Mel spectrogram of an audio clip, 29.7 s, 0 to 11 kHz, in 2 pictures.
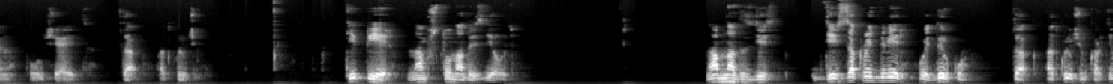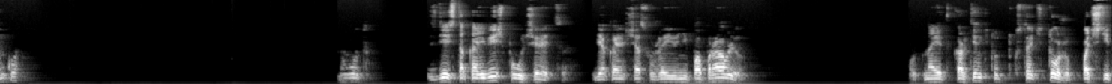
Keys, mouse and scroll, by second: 2.4 click, 3.0 middle click, 3.9-4.3 shift+middle drag, 4.8 shift+middle drag, 5.6 shift+middle click, 6.4-6.7 shift+middle drag, 9.0 shift+middle drag, 11.7 shift+middle drag, 12.6 shift+middle click, 14.9 click, 15.3-16.8 middle drag, 17.3-17.8 middle drag, 18.0 shift+middle click, 18.8 middle click, 19.4 shift+middle drag.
